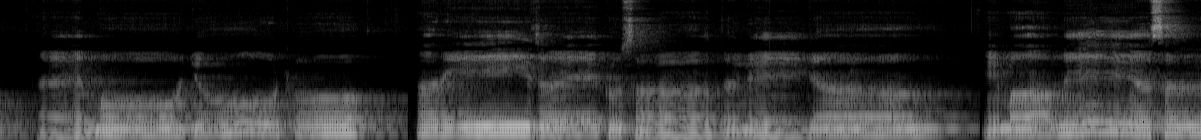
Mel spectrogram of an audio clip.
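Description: Wordless male vocal chanting of a manqabat melody, long drawn-out notes rising and falling in pitch, in three phrases with brief pauses about four and ten seconds in.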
